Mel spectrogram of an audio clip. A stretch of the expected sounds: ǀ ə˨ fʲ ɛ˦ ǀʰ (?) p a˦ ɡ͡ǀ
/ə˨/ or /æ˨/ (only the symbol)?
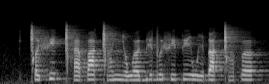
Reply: æ˨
